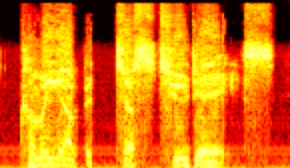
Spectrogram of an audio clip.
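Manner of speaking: ordinary delivery, nothing marked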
